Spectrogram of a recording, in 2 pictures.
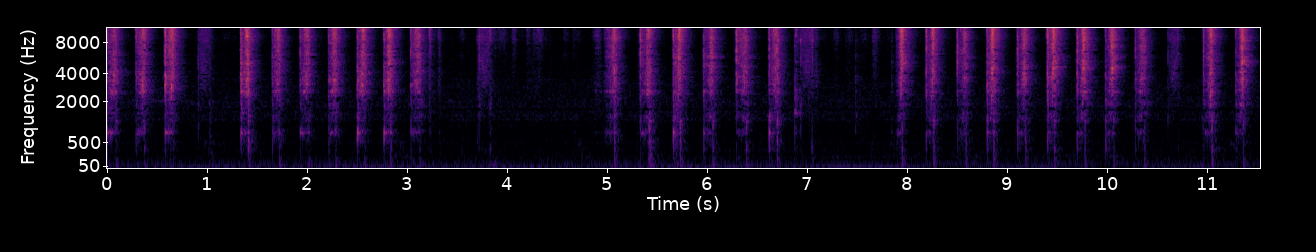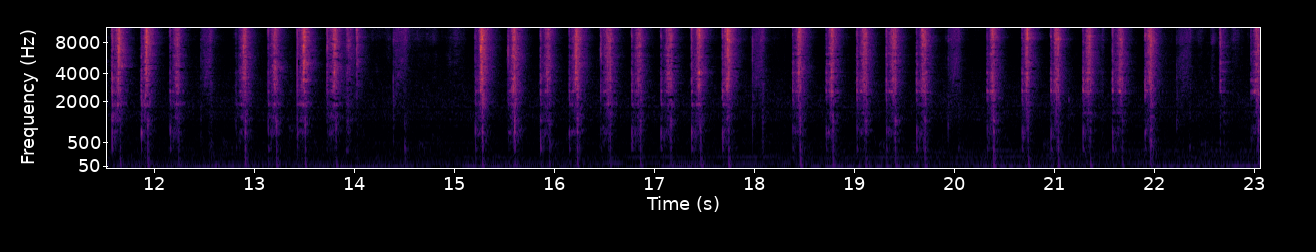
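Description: Emery board rasping back and forth along the edge of a glass plate, filing off the excess decoupage napkin. Quick strokes, about four a second, in runs broken by short pauses.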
